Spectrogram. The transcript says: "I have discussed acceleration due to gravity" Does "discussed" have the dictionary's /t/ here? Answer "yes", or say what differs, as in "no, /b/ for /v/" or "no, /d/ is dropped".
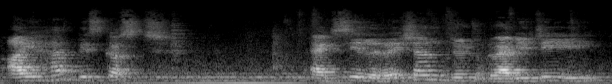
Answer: yes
